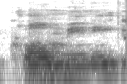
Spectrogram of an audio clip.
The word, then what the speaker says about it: Colm Meaney: Colm Meaney.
